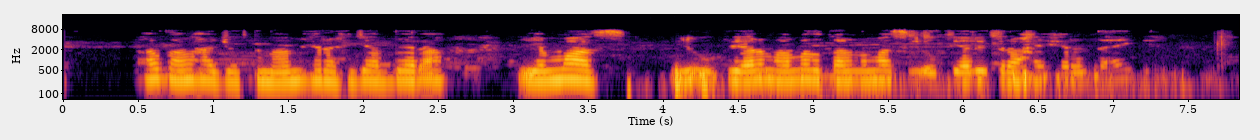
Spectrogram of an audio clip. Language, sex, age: Somali, female, 18-24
